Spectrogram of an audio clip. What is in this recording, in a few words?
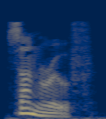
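"sunroof", American English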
